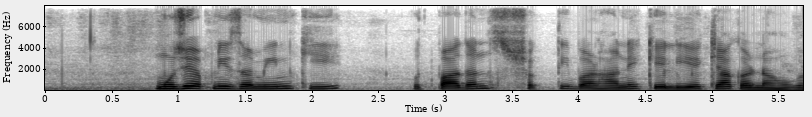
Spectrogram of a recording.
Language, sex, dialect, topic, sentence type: Hindi, female, Marwari Dhudhari, agriculture, question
